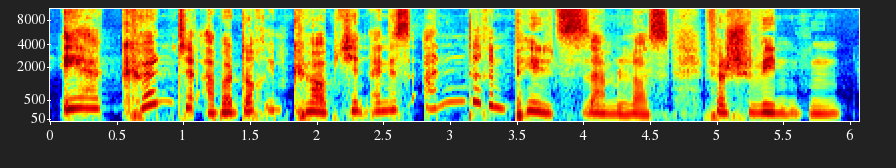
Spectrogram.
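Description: A man voicing a nosy, chatty female magpie in a storybook, with a shrill, chirpy, prying manner. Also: very animated, takes it slowly, gravelly, no echo, studio quality, exaggerated voice. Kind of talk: storybook reading.

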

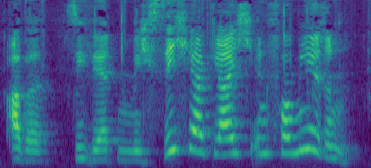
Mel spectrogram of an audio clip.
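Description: A woman doing a courteous, amused fox gentleman. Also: on the high side, big pitch swings, normal speed, voice pushed up. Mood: genial. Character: genial polite male fox baker. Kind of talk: children's audiobook.

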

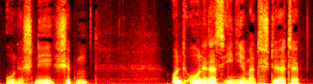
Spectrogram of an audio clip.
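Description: A man narrating a children's story in a lively, expressive way. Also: lowish voice, takes it slowly, dry recording, studio quality.

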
